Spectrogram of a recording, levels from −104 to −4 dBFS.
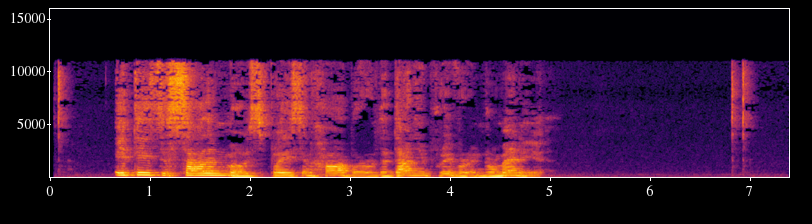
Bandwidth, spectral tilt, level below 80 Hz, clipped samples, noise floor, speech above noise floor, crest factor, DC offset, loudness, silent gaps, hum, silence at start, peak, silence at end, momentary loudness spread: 11.5 kHz; -5 dB/octave; -54 dBFS; under 0.1%; -62 dBFS; 45 dB; 18 dB; under 0.1%; -17 LUFS; none; none; 0.1 s; -2 dBFS; 0.4 s; 19 LU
